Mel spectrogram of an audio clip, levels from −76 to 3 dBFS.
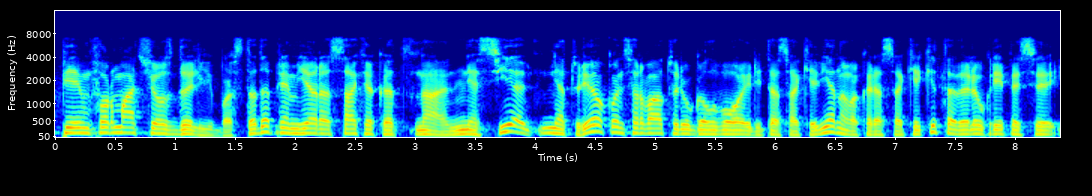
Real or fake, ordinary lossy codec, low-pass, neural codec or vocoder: fake; MP3, 64 kbps; 7.2 kHz; codec, 16 kHz, 16 kbps, FunCodec, trained on LibriTTS, 50 frames a second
